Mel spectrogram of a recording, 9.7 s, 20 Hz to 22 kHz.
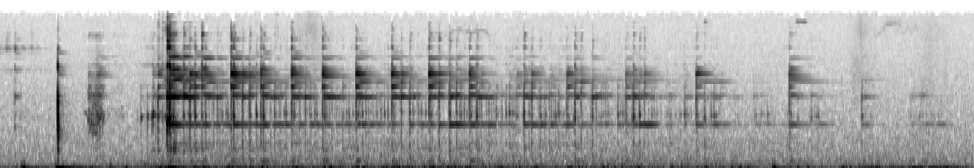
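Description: A small clear glass carousel figurine is spun by its top with the fingers and later nudged with a fingertip, so its hanging glass horses tinkle against one another as it turns. Bright, quick clinks ring out around 2 kHz and decay fast, thinning out toward the end over a faint low background hum.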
